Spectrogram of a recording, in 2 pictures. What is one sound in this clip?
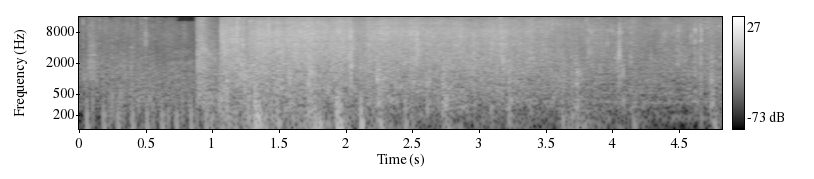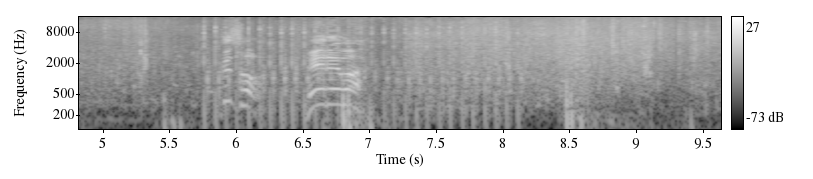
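Water splashes as someone wades through the shallows.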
